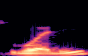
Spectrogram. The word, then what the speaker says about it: Wally: mais Oli, qui est les 3 premières lettres, se prononce pas Oli, se prononce Wally,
